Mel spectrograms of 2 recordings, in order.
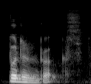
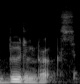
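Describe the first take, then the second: First: The first syllable has an English 'buh' vowel. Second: The first syllable has a long 'boo' vowel. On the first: The speaker calls it wrong. "like a very anglicised pronunciation of it" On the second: The speaker calls it right. "It's a boo sound rather than a b"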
